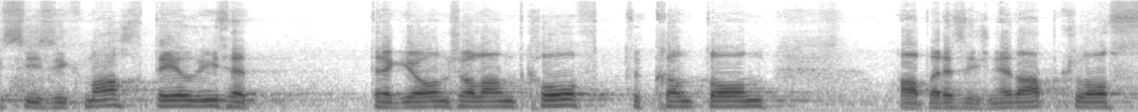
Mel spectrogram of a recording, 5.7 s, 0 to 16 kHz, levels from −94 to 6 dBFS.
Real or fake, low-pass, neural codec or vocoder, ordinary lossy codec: real; 14.4 kHz; none; Opus, 24 kbps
